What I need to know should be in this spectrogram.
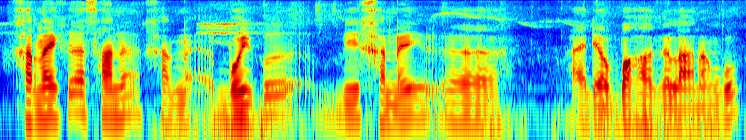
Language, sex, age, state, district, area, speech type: Bodo, male, 30-45, Assam, Udalguri, urban, spontaneous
